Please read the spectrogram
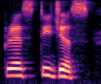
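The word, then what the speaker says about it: prestigious: टी प्रेस टी और जब भी आपको किसी स्पेलिंग में जी आई ओ यू एस लिखा हुआ मिल जाए तो इसको जस करके पढ़ेंगे। यह हमारा कोड हो गया जी आई ओ यू एस इसको जस करके पढ़ा जाता है।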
